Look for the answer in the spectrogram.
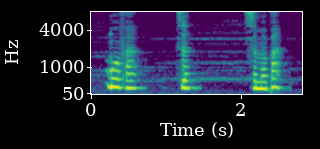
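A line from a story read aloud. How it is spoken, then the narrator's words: Forced cheer, trembling voice. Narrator (Chinese): 伊美强颜欢笑的说道，洛言也声音颤抖的说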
